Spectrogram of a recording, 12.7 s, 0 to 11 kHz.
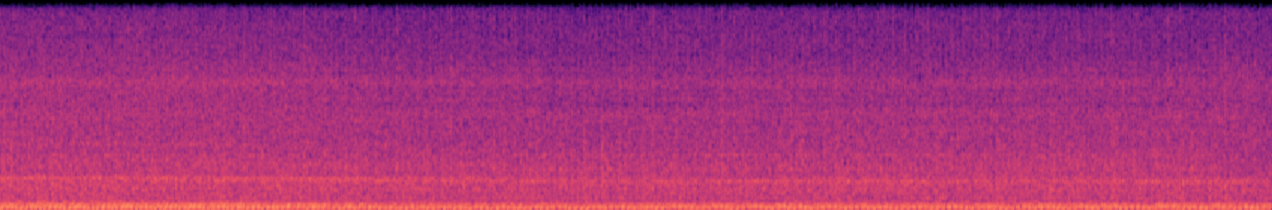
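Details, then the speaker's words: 2020 BMW R1250R after replacing the left-cylinder timing chain tensioner with the longer 2023+ type (19mm head), which had ticked loudly when warm: steady, even idle with smooth low throb and no ticking; normal idle. "Let's listen to the sound now. What? It's worked. So the ticking sound is gone."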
